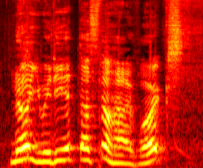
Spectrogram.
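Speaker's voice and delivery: put-on outraged know-it-all; irate user voice. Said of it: "why does every user sound the same".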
